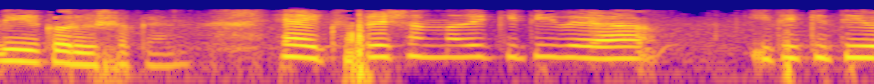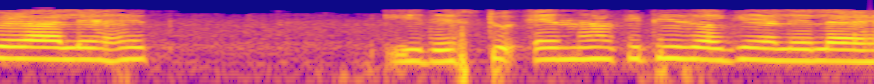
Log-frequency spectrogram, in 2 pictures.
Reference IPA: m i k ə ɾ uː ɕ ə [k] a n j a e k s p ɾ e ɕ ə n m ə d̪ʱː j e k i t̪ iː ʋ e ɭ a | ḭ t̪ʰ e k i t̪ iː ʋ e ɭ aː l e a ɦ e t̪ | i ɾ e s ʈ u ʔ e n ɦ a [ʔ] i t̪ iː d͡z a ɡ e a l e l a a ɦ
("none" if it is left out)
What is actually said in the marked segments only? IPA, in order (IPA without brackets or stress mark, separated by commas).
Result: k, k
